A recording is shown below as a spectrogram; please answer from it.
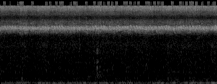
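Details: Black crickets calling angrily while guarding their eggs: a steady, unbroken high shrill with two bright bands, dense and continuous like several insects trilling together, with no other sounds.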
